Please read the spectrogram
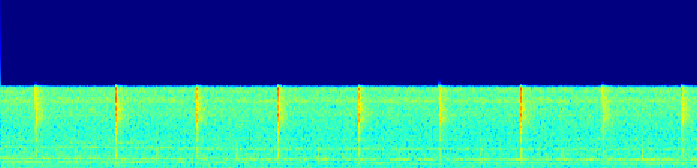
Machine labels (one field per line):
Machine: valve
